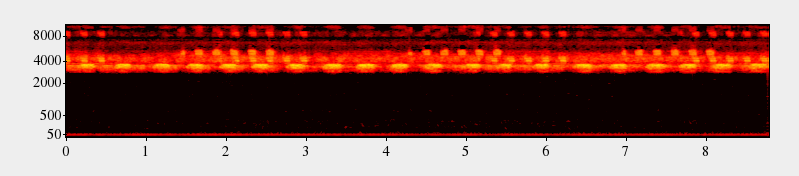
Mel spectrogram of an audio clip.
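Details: Autumn insect orchestra led by crickets, their bright chirps pulsing evenly roughly every half second while several higher insect voices overlap in shifting bursts; quiet background rumble.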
